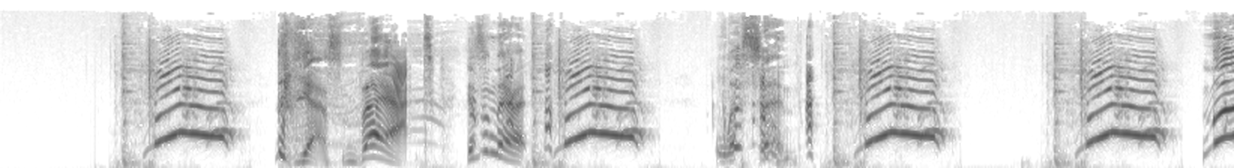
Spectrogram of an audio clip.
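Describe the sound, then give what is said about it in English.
A sudden clattering bump as a tea falls over is followed by a string of loud, high-pitched screams, each rising and holding before breaking off, with short gaps and a few spoken words between them. “You'll hear the clunk of the tea falling over, and then me. That is me screaming.”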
